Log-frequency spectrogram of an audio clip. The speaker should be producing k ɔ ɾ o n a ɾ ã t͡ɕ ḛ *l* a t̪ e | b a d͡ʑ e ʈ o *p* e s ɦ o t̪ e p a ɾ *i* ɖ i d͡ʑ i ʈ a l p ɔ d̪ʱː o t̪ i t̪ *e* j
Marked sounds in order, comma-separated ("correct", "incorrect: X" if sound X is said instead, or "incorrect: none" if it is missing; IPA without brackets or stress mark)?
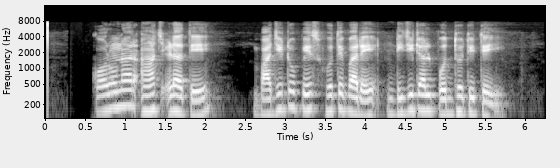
incorrect: ɽ, correct, incorrect: e, correct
